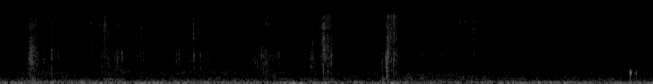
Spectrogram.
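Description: Footsteps crunching over dry grass and leaves, faint and irregular, as the person filming walks up to the porch.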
